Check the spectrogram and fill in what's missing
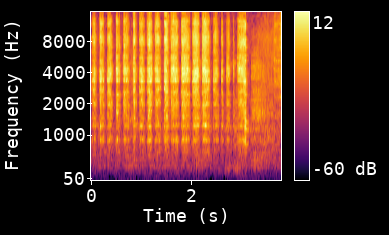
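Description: A wooden bowl held on a locked lathe is hand-sanded with quick back-and-forth strokes, a rhythmic rasping scrub of about twenty close strokes that stops near the end, with no talk.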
